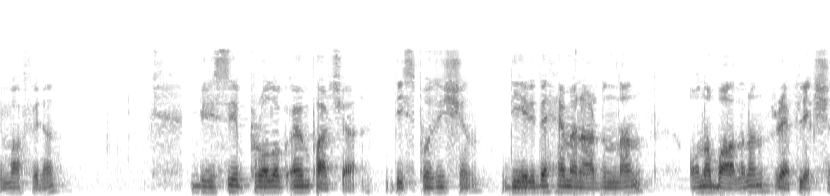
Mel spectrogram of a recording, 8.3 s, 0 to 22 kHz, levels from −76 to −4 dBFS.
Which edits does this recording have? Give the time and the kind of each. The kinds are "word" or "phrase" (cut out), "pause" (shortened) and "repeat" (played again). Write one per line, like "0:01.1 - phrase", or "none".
0:01.8 - pause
